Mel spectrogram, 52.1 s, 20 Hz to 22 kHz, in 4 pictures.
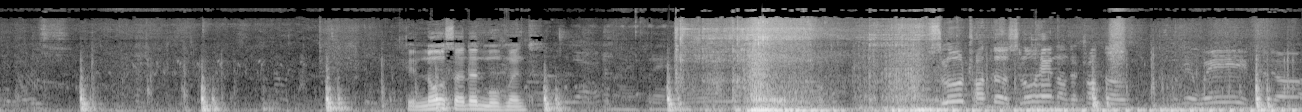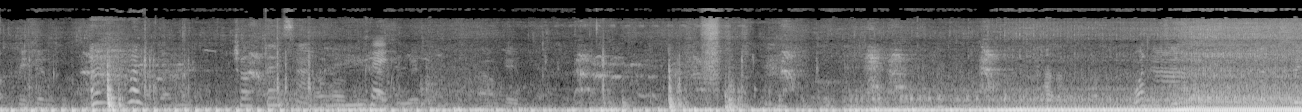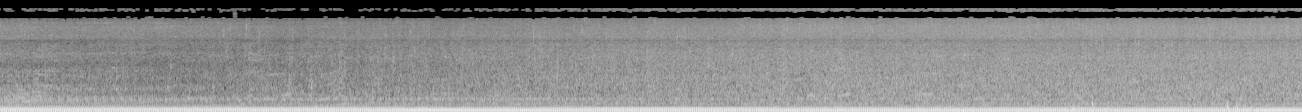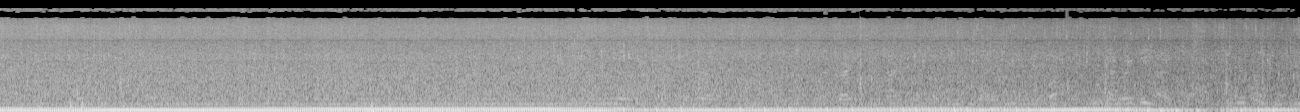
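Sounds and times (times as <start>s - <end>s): boat motor droning: 0.0s - 52.0s.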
